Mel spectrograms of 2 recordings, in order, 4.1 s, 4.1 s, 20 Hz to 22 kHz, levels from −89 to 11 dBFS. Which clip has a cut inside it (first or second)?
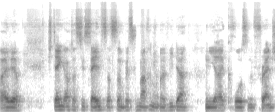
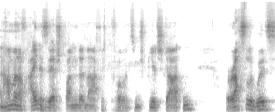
first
